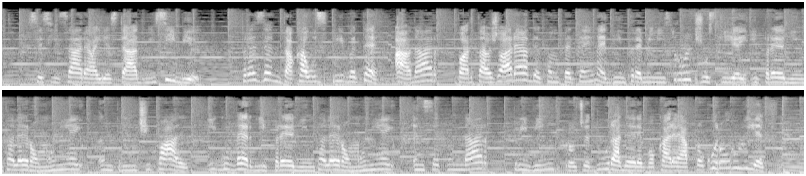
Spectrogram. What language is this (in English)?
Romanian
